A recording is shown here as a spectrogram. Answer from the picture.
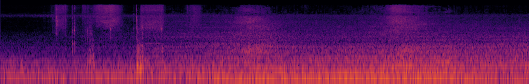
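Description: Car interior noise while driving: a steady low drone of engine and tyres, with a few light knocks in the first three seconds, growing louder about four and a half seconds in as the car gathers speed.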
